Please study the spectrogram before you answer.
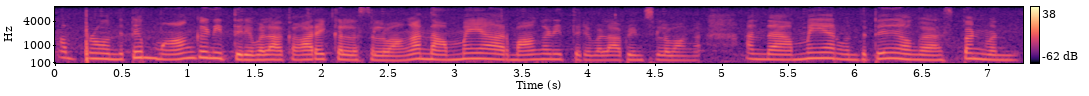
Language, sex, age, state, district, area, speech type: Tamil, female, 18-30, Tamil Nadu, Mayiladuthurai, rural, spontaneous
